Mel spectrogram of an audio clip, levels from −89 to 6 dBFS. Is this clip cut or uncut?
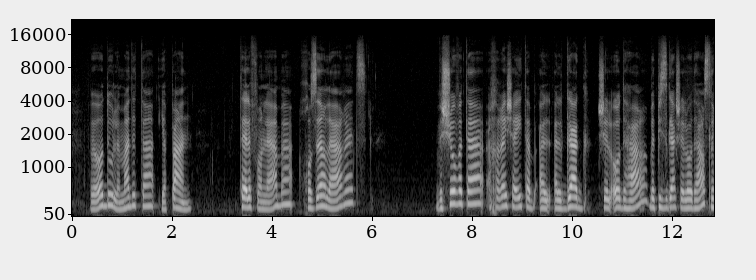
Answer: uncut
